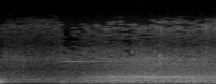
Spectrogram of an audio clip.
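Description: A steady hiss that swells slightly, with a thin steady whine joining it about a second in.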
